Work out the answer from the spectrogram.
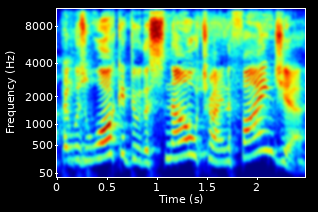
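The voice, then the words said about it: Thick New York accent. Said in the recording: “This boy has the thickest New York accent”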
